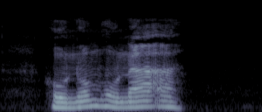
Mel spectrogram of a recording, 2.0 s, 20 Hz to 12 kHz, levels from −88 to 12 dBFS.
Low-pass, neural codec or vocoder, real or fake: 7.2 kHz; none; real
